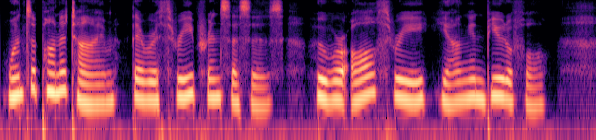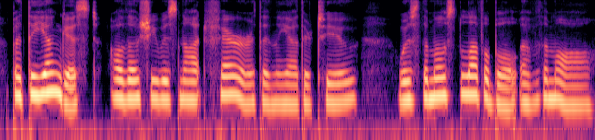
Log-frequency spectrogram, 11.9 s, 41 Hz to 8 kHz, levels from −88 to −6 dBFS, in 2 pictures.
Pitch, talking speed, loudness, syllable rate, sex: 190 Hz, 170 wpm, -19 LUFS, 4.7 syllables/s, female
